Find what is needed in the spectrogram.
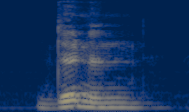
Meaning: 1. to thin, to become/make slender 2. to become/make sparse
- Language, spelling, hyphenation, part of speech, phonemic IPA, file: Dutch, dunnen, dun‧nen, verb, /ˈdʏnə(n)/, Nl-dunnen.ogg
